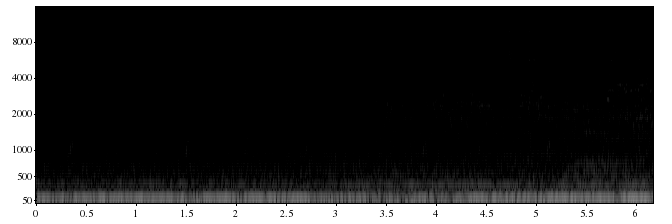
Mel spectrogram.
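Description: Low, steady rumble of an approaching train hauled by a WAP7 electric locomotive, with a faint steady hum above it.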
